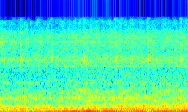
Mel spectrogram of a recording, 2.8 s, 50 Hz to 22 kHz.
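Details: 1959 Chevrolet Bel Air, engine idling, turn signal with aftermarket flasher relay: light quick ticks about twice a second, hyper-flashing; aftermarket relay at fault.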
